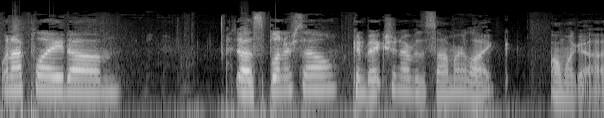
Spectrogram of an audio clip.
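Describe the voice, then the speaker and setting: Woman's fairly high voice in a strong Southern US accent, fairly slow with long, frequent pauses, fairly even intonation and big swings in loudness. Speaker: gaming commentator. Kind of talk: gameplay commentary. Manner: casual, rambling with fillers.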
